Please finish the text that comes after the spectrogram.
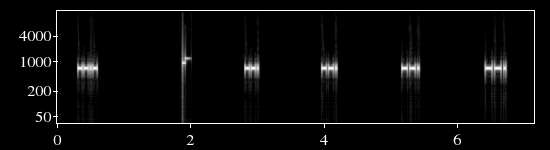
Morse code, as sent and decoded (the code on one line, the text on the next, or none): --.- / --. --. --. --.
Q GGGG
